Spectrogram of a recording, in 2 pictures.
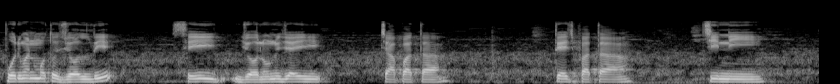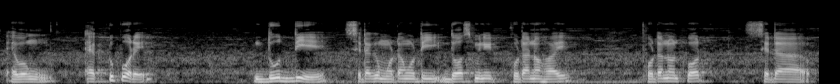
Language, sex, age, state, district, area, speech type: Bengali, male, 18-30, West Bengal, Purulia, urban, spontaneous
